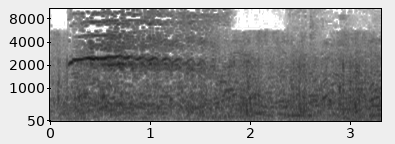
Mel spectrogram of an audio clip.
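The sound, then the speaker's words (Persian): A horse with a rider approaches, opening with a loud, high, quavering whinny, followed by clip-clopping hoofbeats under a steady wash of noise. “یک سوار به این سو می آید یا یک پیک است امانش دهید و ببینید چه خواهد”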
